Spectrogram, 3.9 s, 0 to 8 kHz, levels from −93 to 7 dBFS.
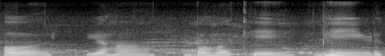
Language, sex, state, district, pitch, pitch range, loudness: Hindi, female, Bihar, West Champaran, 190 Hz, 185-205 Hz, -18 LUFS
